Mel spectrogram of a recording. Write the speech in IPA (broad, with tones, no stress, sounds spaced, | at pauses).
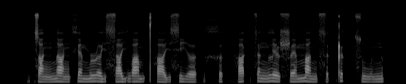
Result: c a˨˩˦ ŋ n a˨˩˦ ŋ x ɛ˧˥ m ɹ ə˨˩ j s a˧ j w a˧ m t̪ʰ a˨˩˦ j s i˨˩ ə̯ | x ə˨˩ k̚ h a˦˥ k̚ s ə˧˥ ŋ l e˨˩˨ ʂ ɛ˧˥ m a˨˩ n s ə˦˥ k̚ ʈ ə˦˥ k̚ s u˧˥ n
